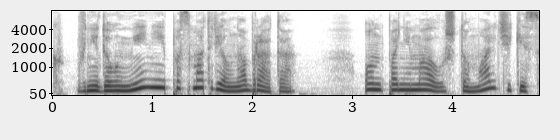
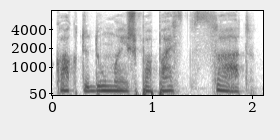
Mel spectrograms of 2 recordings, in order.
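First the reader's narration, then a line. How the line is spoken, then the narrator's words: Barely audible question. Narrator (Russian): Едва слышно спросил Филипп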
